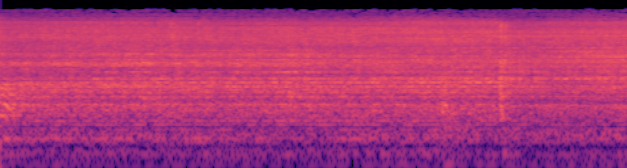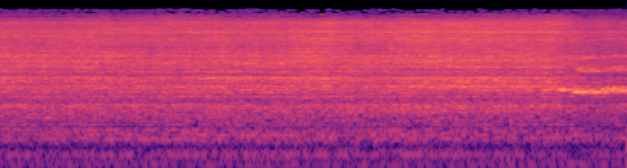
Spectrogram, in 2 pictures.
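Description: Steady, even rushing noise of a car running in a parking garage, with a light knock about five seconds in.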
